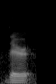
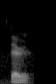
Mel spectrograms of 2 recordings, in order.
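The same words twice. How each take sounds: The two takes are said the same way.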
